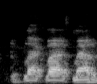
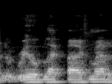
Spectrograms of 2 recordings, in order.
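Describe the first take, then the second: First: Said in the usual way. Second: Real punched harder than the rest of the phrase; stress on real. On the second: Real, not acted. Correcting himself about the protesters, leaning on real. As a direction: lean on the word real to correct yourself.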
